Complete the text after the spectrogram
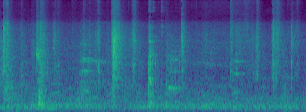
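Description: Sandals scuff and tap on a concrete floor nearby.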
